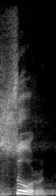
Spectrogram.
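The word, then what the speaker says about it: סור: Dari bahasa aslinya itu sur atau soor, tulisannya soor, bacanya sur.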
